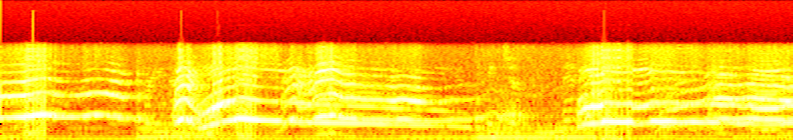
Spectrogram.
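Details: Dog howling in several wavering, drawn-out tones that rise and sag, in three main bursts with short breaks, plus a low background hum throughout.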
